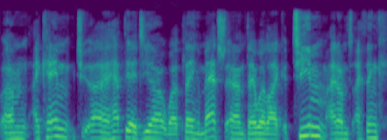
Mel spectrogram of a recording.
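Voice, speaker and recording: Speaking at a moderate pace with hardly any pauses, a man with a German accent has a fairly high pitch. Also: ordinary pitch variation. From Germany. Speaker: esports caster and video creator. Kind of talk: casual interview chat. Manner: hesitant, many fillers.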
